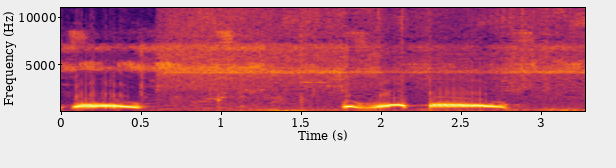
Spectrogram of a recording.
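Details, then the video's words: Spotted dove cooing, a call played to lure wild doves in Indonesia: three low, smooth, hooting coos, the middle one wavering, each about half a second long, over a steady high background hiss. "Suara Burung Derkuku Gacor Sangat Ampuh Untuk Pancingan Dan Pikat Tekukuir Liar"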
